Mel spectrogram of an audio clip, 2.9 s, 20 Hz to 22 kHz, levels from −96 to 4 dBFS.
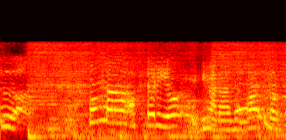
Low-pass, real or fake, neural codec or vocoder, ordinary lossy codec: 7.2 kHz; fake; codec, 32 kHz, 1.9 kbps, SNAC; none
